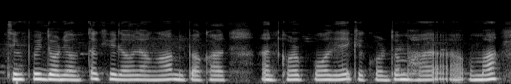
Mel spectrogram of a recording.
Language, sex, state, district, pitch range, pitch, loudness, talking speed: Mizo, female, Mizoram, Aizawl, 210-235 Hz, 220 Hz, -16 LUFS, 270 wpm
